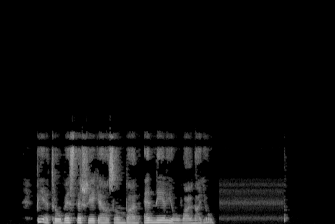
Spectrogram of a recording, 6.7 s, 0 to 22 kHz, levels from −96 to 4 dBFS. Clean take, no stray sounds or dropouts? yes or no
yes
